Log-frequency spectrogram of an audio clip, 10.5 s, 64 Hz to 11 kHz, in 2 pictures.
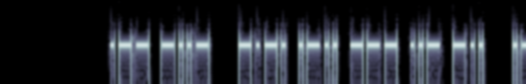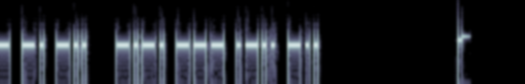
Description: Morse code, heard as a keyed tone, about 28 wpm, 700 Hz. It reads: WX CLOUD AND COLD
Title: Common QSO Phrases Encore 28wpm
